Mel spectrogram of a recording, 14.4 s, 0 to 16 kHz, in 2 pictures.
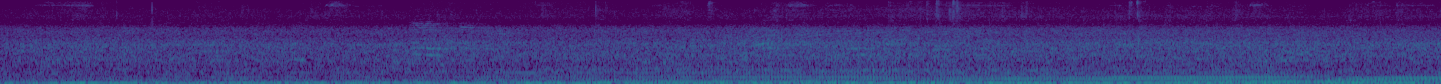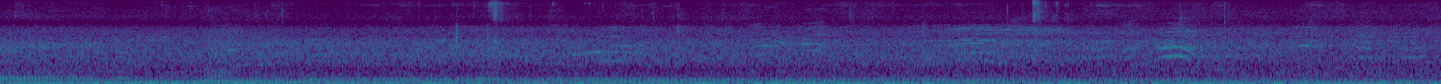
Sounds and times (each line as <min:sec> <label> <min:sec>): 0:08.4 Students in the game area 0:14.4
